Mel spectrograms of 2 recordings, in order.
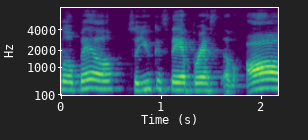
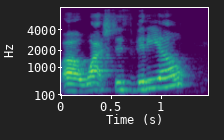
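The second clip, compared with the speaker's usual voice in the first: ordinary talk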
